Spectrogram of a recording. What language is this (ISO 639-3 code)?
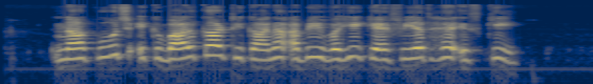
urd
